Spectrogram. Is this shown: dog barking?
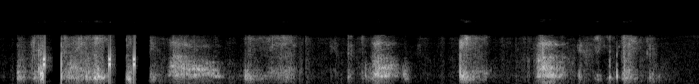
yes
